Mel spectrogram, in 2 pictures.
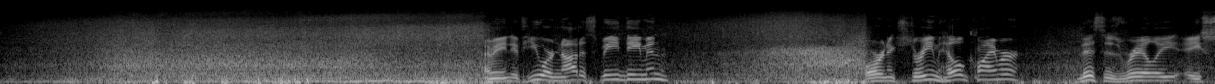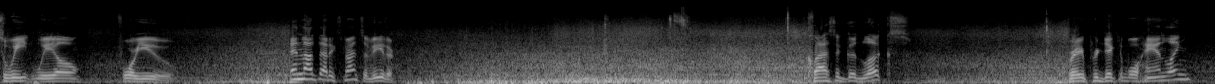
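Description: Wind rushes loudly outdoors.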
